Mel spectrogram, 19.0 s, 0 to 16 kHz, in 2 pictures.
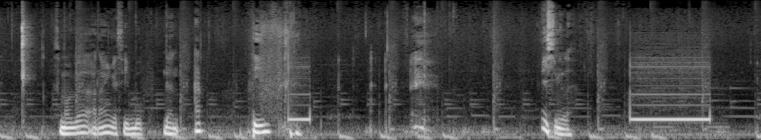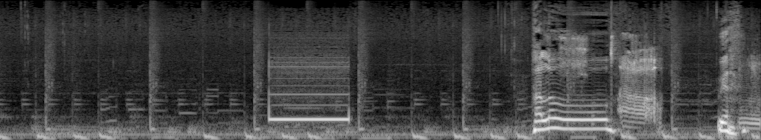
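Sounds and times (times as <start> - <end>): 
speech: 0.7 - 3.9, 5.2 - 5.5, 6.8 - 7.2, 16.2 - 17.6, 18.5 - 19.0
person laughing: 3.2 - 5.6, 18.6 - 19.0
telephone ringback tones of a call: 3.6 - 3.9, 7.9 - 9.0, 12.9 - 14.0.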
